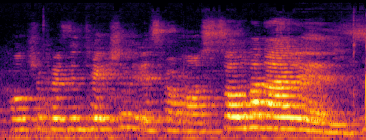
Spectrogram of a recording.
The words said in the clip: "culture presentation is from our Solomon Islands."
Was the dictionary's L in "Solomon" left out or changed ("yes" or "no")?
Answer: yes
